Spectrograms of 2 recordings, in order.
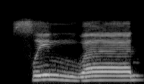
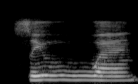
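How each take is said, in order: First: The n sound is pronounced clearly before w. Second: The n sound is merged away before w. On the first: The meaning of the word stays correct. The speaker calls it right. "Jadi dibaca sin, sinwan" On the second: The meaning of the word becomes confused. The speaker calls it wrong. "sinwanun tidak dibaca siw. Nah, kan sudah beda ya"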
